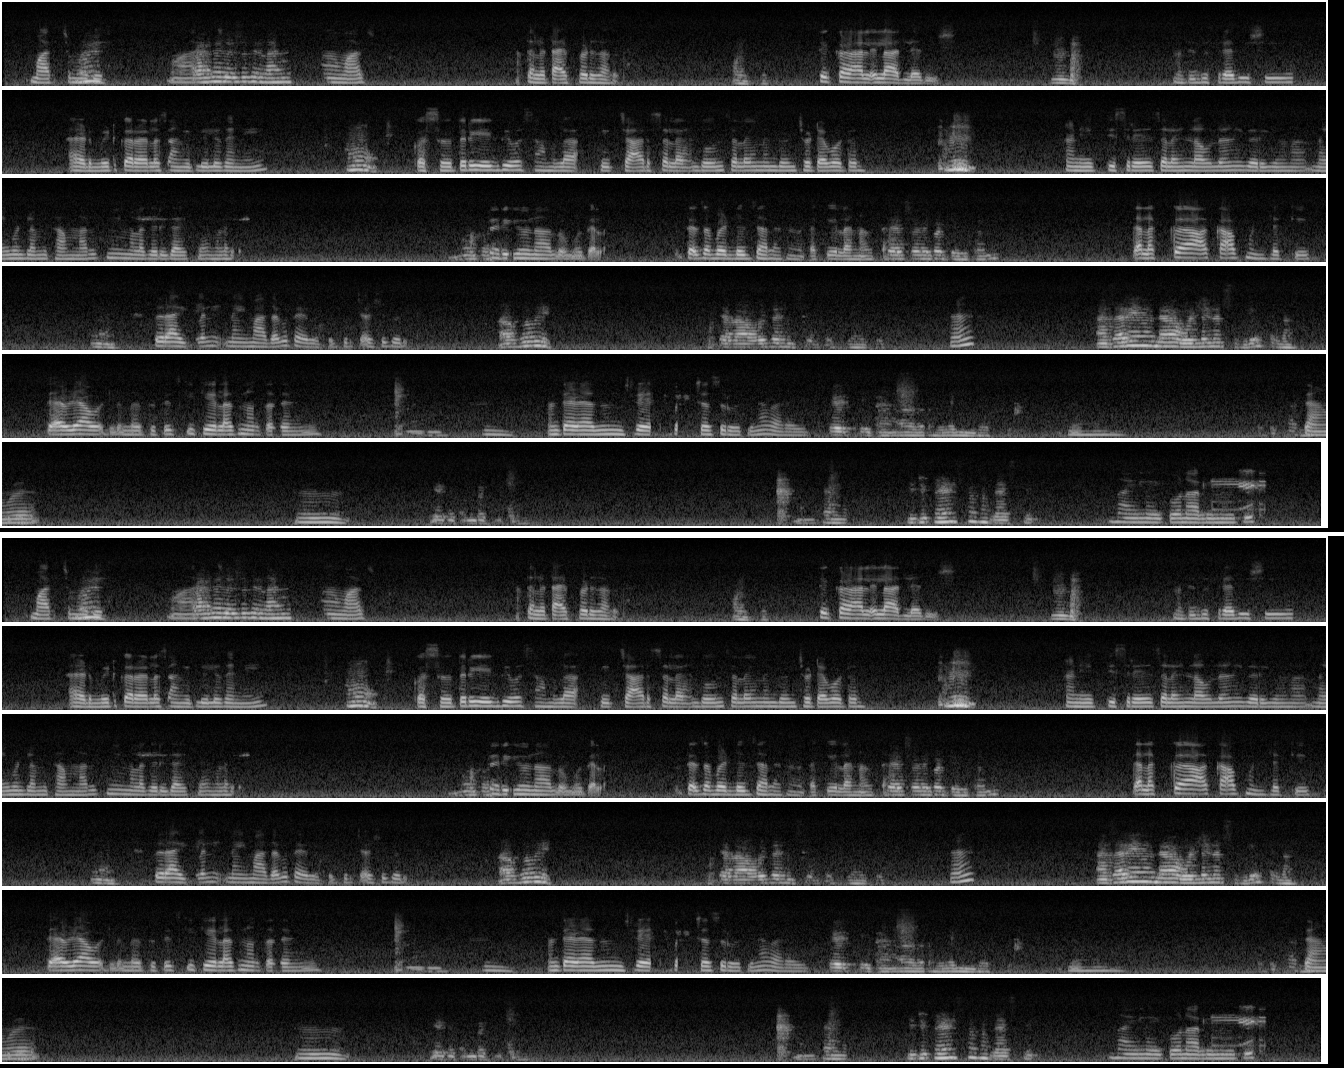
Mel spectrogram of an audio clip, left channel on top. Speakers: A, on the left; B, on the right.
A: मार्च मध्ये,
B: होय
A: मार्च
B: काय झालं
A: हा
B: त्याला
A: मार्च त्याला टायफाईड झालता.
B: अच्छा
A: ते कळालेलं आदल्या दिवशी
B: हम्म
A: आणि ते दुसऱ्या दिवशी ऍडमिट करायला सांगितलेलं त्यांनी-
B: हम
A: कस तरी एक दिवस थांबला, ते चार सलाईन दोन सलाईन आणि दोन छोट्या बॉटल <inaudible>
B: हम्म
A: आणि एक तिसरे सलाईन लावलं आणि घरी घेऊन नाही म्हंटलं मी थांबणारच. नाही मला घरी जायचंय. मला
B: बर <inaudible>
A: घरी घेऊन आलो मग त्याला, त्याचा बर्थडे झाला नव्हता केला नव्हता
B: त्याचवेळी बड्डे होता ना?
A: त्याला का काप म्हटलं केक.
B: हम
A: तर ऐकलं नाही नाही माझा कुठे आहे बर्थडे पुुढच्या वर्षी करूया.
B: अग बाई त्याला आवडलं नसेल ग <unintelligible>
A: हा
B: आजारी हाय म्हंटल्यावर आवडल नसेल ग त्याला.
A: त्यावेळी आवडलं नव्हतं तेच की केलाच नव्हता त्यांनी.
B: हम् <inaudible>
A: हम आणि त्यावेळी अजून श्रेयाची परीक्षा सुरु होती ना बारावी.
B: तेच की त्यामुळं राहुंदे म्हटल
A: हम्म
B: एकटीच
A: त्यामुळे हम्म
B: <unintelligible> <unintelligible> तचे फ्रेंड्स पण झाले असते.
A: नाही नाही कोण आली नाही ती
